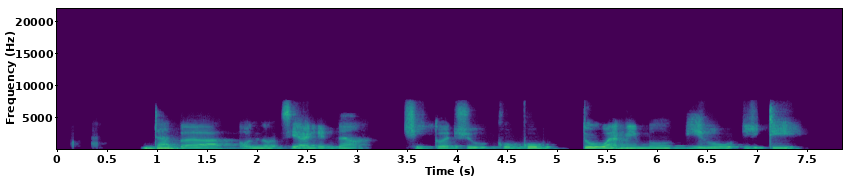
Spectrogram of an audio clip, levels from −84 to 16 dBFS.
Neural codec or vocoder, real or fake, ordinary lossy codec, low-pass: codec, 16 kHz, 1 kbps, X-Codec, HuBERT features, trained on balanced general audio; fake; none; none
